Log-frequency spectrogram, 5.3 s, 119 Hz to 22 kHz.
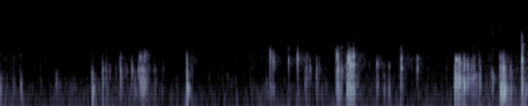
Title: stomach growling 12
